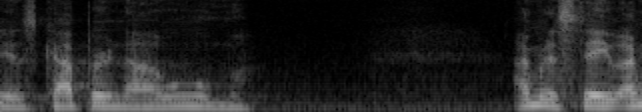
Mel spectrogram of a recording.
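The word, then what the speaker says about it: Capernaum: anything how many of you know how to pronounce keram how many of you say capernium I say kaeper we're all wrong we're all wrong so this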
